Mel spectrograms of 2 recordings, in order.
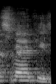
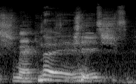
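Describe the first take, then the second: First: The name begins with a plain s sound. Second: The name begins with an sh sound. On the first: The speaker calls it wrong. "That's not Smacky's" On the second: The speaker calls it right. "it's Schmacky's"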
